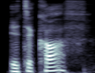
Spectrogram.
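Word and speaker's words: i'tikaf: Muslims or whatever, but I believe it's pronounced like itikaf. I'm probably inflecting things wrong.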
